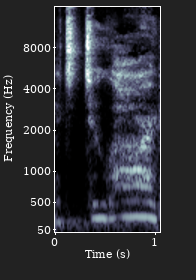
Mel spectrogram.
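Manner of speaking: hushed whisper. Reading a story aloud, the worry character speaks: whispering. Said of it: "at first Worry whispers".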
